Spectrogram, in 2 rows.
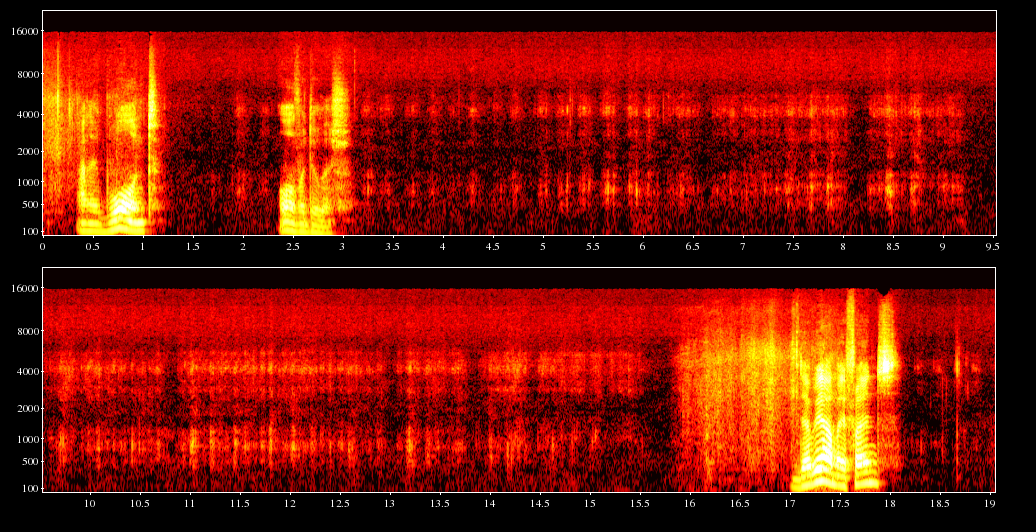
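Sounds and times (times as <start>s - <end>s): paint brush dabbing on canvas: 0.0s - 19.0s.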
